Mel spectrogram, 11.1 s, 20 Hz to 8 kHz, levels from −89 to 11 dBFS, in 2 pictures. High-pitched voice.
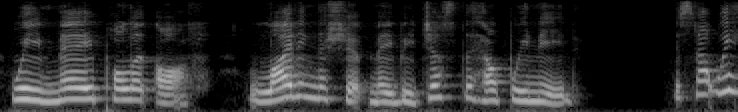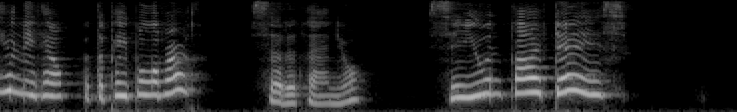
Yes: very high, 290 Hz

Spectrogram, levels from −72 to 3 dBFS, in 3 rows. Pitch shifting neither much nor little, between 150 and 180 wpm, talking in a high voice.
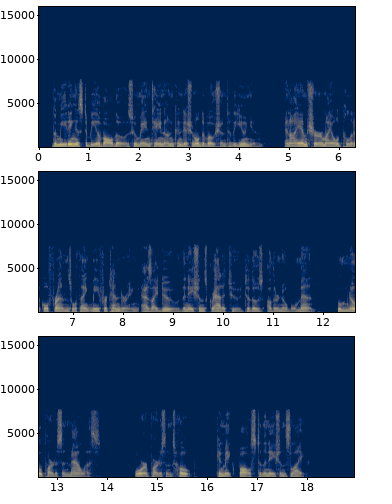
No: average, 4.3 semitones; average, 170 wpm; low, 125 Hz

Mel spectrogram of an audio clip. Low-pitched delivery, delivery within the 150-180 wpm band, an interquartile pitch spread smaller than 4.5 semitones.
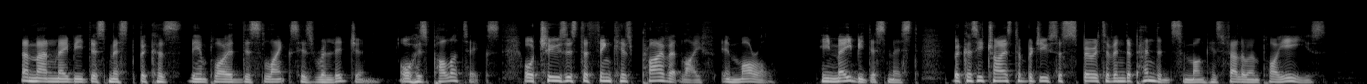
No: low, 130 Hz; average, 170 wpm; wide, 5.5 semitones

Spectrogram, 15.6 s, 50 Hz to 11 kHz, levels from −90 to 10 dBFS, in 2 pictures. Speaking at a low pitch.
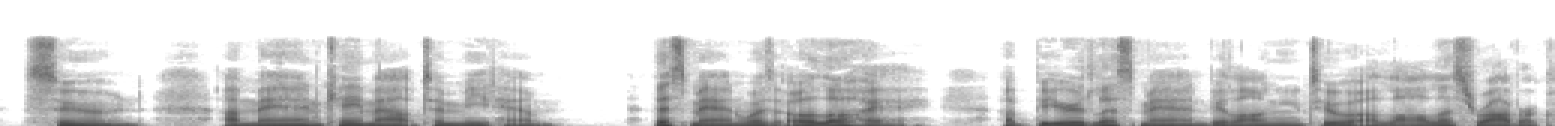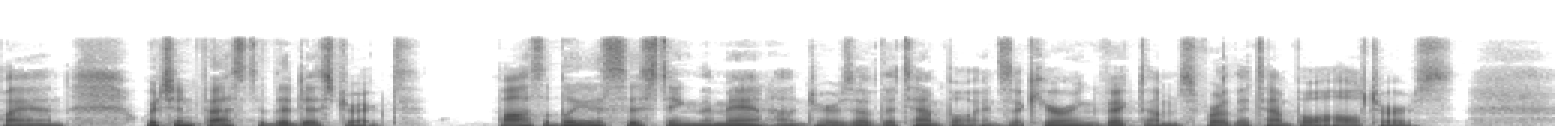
Yes: low, 100 Hz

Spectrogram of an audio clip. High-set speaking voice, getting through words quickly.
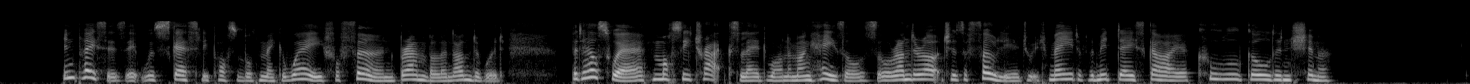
No: high, 205 Hz; average, 160 wpm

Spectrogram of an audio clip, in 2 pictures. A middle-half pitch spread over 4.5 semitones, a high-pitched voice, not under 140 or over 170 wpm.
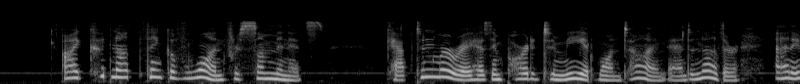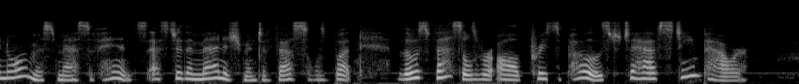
Yes: average, 5.3 semitones; very high, 250 Hz; average, 160 wpm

